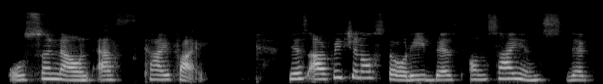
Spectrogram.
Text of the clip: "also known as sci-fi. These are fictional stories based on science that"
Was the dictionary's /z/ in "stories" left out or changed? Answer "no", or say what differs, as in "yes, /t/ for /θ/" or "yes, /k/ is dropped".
yes, /z/ is dropped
